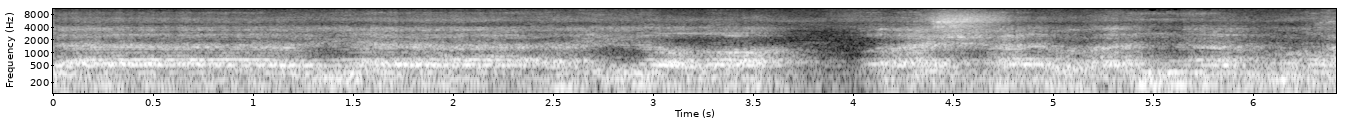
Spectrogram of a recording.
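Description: A man's voice chanting a religious recitation in long, sustained melodic phrases, with a short pause for breath about four seconds in.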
